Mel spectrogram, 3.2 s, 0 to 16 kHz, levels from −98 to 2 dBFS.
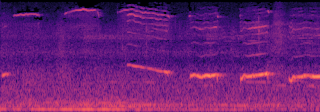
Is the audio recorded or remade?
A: recorded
